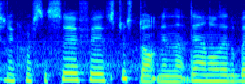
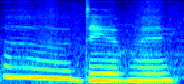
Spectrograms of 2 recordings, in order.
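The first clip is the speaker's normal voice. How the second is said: higher, still laughing; 3 semitones higher, 5 dB louder, much slower than usual. Real, not acted. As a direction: sigh it out amused, louder. Host laughing at Wayne's comment.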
